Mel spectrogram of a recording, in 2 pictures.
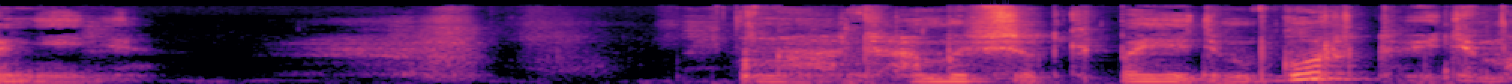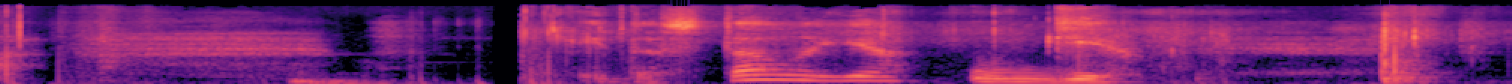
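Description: An elderly woman speaks with animation close to a microphone.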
